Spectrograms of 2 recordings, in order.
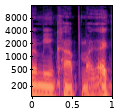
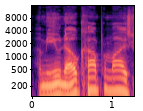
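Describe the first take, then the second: First: It begins with 'immune', with no added vowel. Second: It begins with 'immuno', with a vowel after 'immune'. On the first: "Immunocompromised or immune compromised?" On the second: "Immunocompromised or immune compromised?"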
